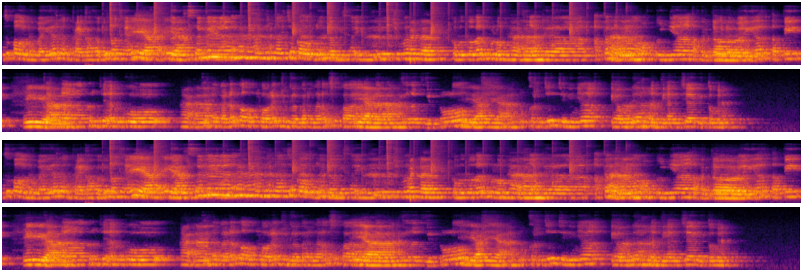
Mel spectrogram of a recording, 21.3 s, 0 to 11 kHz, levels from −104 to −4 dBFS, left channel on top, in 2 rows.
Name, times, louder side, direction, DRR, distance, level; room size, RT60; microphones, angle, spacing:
voice 1, 0.0-1.7 2.2-5.5 6.0-10.6 11.2-12.7 13.3-16.9 17.4-20.3, left 2 dB, 20° left, -1 dB, 1.8 m, -28 dB
sound 1, 1.1-8.3, left 2 dB, 5° left, 0.7 m, -40 dB
voice 2, 1.7-4.5 4.9-5.9 6.8-7.2 8.0-8.6 9.5-10.0 10.9-11.6 13.0-13.5 15.3-16.0 16.7-17.5 18.9-19.4 20.2-20.3, equal, 50° right, 1 dB, 1.7 m, -25 dB
8.6 x 5.1 x 6.2 m, 0.72 s
head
